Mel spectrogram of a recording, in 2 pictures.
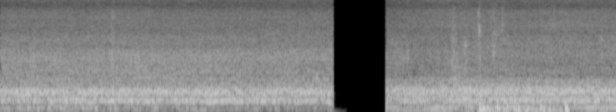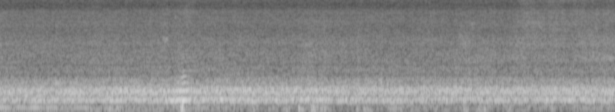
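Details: Busy hum of a heavily populated wild honey bee colony in a hive box: an unbroken, even, droning buzz throughout, with one brief cut and faint handling thumps.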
